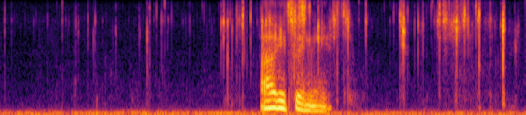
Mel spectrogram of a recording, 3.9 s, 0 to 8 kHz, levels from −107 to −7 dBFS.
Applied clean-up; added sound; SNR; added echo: neural diffusion model UNIVERSE++.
